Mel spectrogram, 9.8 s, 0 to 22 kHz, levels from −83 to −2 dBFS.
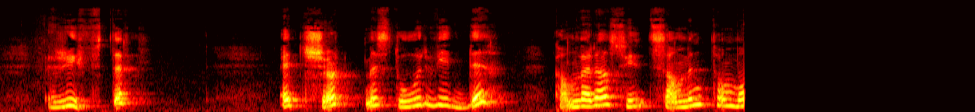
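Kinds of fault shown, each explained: Audio dropout to silence: at 7.45 s the sound cuts off abruptly and the remaining 2.3 s to the end is silence with no room tone. This likely comes from a lost input while the recorder kept writing zeros.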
